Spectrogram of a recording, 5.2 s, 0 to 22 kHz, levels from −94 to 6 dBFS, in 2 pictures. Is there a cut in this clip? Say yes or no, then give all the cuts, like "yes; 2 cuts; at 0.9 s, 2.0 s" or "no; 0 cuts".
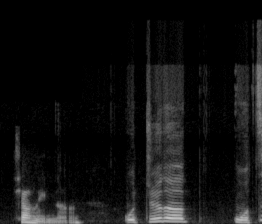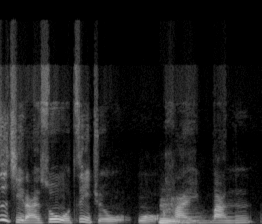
no; 0 cuts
